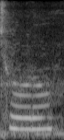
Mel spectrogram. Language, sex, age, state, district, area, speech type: Hindi, female, 18-30, Madhya Pradesh, Chhindwara, urban, read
